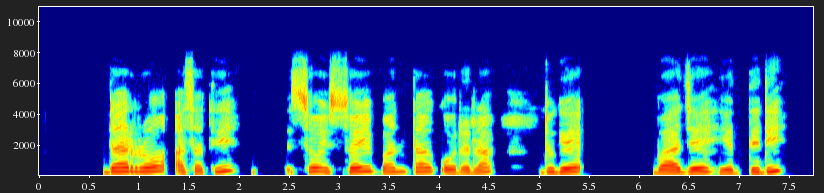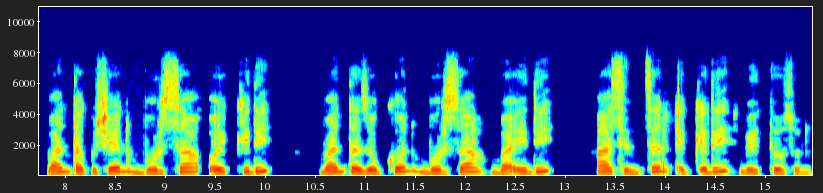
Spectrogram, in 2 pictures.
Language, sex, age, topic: Gamo, female, 18-24, government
